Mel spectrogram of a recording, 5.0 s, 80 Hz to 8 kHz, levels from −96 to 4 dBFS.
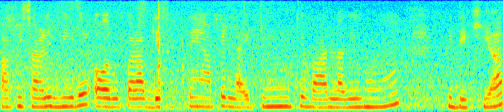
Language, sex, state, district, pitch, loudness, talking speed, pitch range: Hindi, female, Chhattisgarh, Bilaspur, 230 Hz, -19 LUFS, 260 wpm, 220-240 Hz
